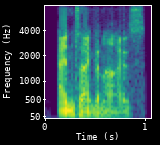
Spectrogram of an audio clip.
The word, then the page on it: antagonize: British English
